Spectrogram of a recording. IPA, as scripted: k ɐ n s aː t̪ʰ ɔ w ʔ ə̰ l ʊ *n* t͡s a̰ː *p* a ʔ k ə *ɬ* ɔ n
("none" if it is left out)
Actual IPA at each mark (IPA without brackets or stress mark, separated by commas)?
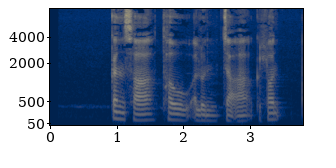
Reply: n, ʔ, ɬ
